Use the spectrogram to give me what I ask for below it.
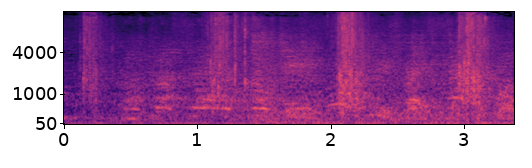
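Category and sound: crowd, protest crowd chanting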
